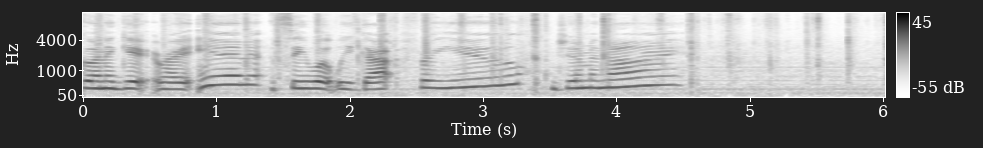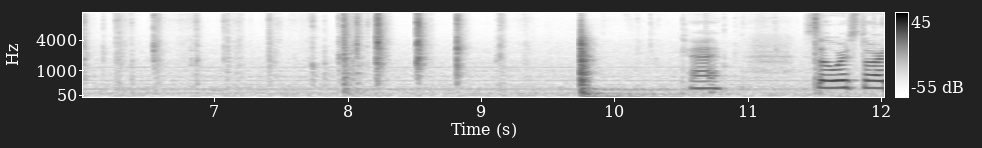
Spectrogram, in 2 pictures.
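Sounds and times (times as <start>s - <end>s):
cards being shuffled: 0.1s - 10.4s.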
